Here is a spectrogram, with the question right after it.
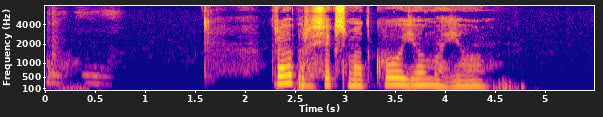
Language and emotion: Russian, sad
